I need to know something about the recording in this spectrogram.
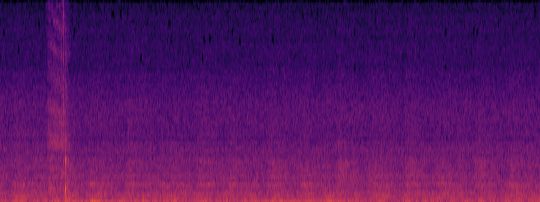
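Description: An indoor bike trainer whirs steadily.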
